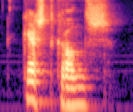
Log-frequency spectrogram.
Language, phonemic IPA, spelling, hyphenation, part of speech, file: Dutch, /ˈkɛrst.krɑns/, kerstkrans, kerst‧krans, noun, Nl-kerstkrans.ogg
- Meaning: a Christmas wreath (ring-shaped ornament fashioned from plant materials, decorated in Christmas style)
